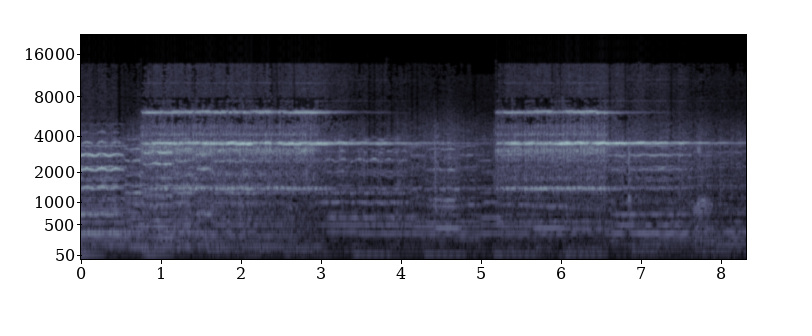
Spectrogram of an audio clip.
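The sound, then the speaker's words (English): A telephone bell rings in two long bursts separated by a short pause on an old radio show, a phone call for George Burns, fairly loud and close, with a dense metallic jangle and a faint murmur of background sound between rings. “Phone call for George Burns. Phone call for George Burns.”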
